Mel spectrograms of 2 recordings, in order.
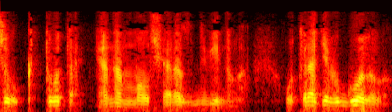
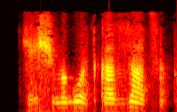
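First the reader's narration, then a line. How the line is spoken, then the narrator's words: Uncertain faint inner voice. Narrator (Russian): прозвучало в голове, неуверенно и едва слышно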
